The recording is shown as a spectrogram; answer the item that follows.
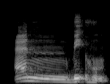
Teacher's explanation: ini nun mati ketemu sama huruf ba yang pertama kita akan tukarkan atau ganti atau merubahkan nunnya biar jadi mim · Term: tukarkan huruf nun dengan huruf mim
